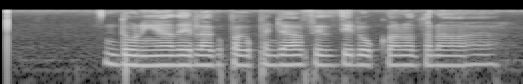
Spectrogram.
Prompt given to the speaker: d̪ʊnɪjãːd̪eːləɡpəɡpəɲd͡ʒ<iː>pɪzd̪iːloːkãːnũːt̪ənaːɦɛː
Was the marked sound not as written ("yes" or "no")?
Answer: yes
